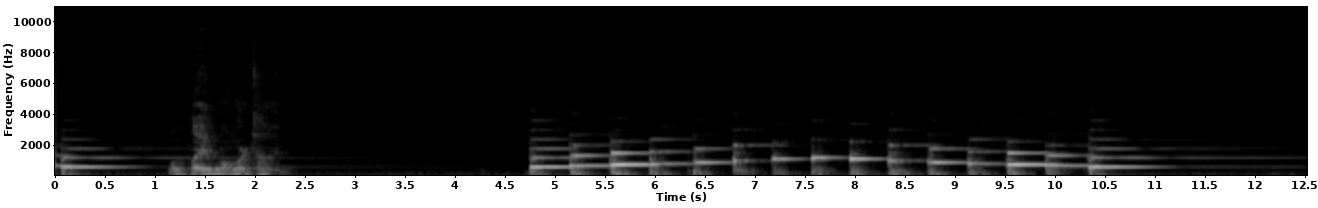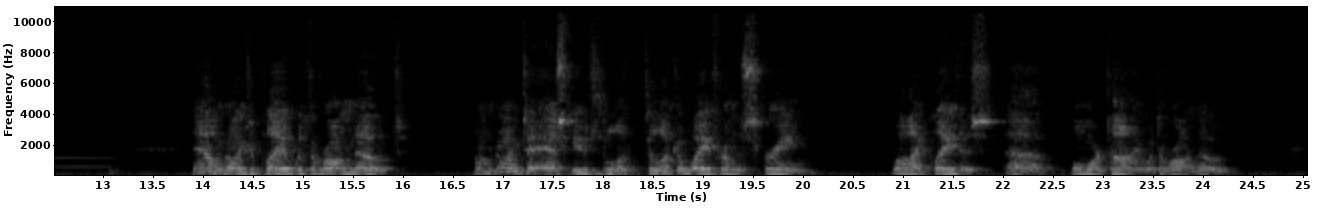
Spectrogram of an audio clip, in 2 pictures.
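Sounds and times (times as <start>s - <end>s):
digital piano playing scale: 0.0s - 4.1s, 4.7s - 13.1s.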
